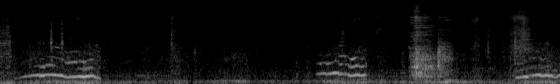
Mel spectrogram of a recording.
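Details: Angry kittens growling when disturbed while eating: three low, wavering, moaning growls with harmonics, each under a second long, separated by pauses, over a low background rumble. A person says a repeated word.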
